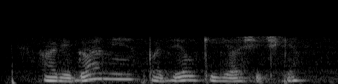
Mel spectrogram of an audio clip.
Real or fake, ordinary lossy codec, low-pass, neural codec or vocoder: real; AAC, 16 kbps; 3.6 kHz; none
